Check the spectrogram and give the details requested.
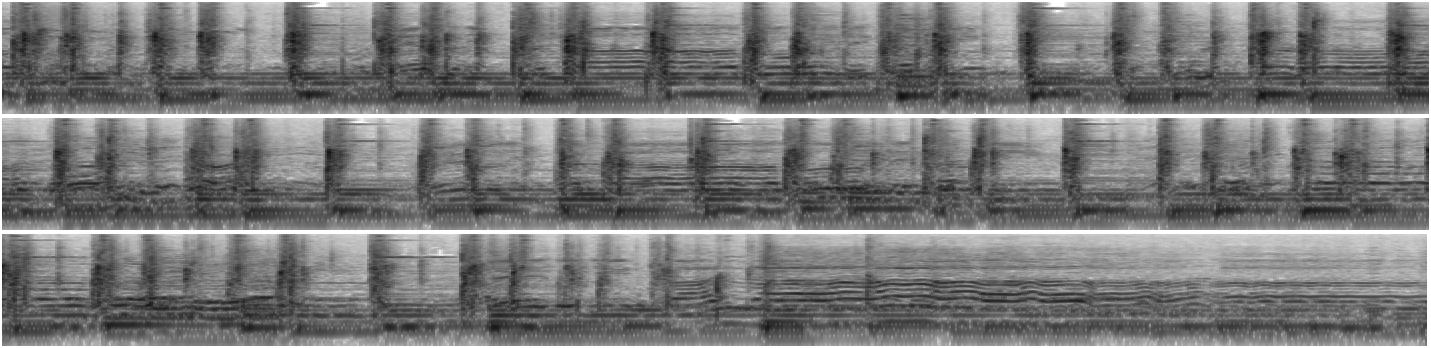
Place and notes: Obelių seniūnija, Lithuania - Jewish song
